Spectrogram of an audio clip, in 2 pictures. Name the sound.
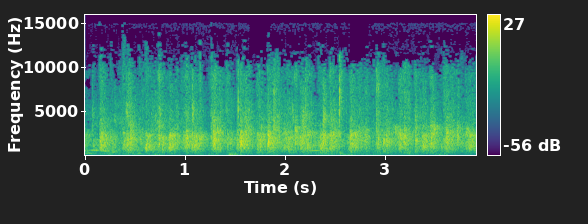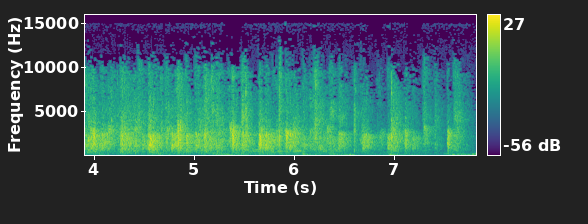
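audience applause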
